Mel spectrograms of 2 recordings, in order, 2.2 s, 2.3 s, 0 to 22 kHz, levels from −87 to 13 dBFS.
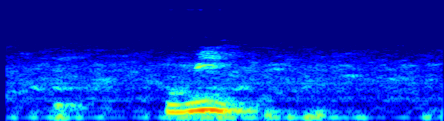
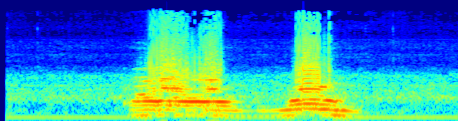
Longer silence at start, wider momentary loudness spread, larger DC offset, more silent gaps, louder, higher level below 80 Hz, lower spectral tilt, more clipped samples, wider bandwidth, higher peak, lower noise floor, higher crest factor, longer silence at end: first, 0.25 s vs 0.05 s; first, 26 LU vs 15 LU; neither; neither; second, -20 LUFS vs -9 LUFS; second, -54 dBFS vs -48 dBFS; first, -9.5 dB/octave vs -4 dB/octave; neither; second, 4.7 kHz vs 16.5 kHz; second, -6 dBFS vs 0 dBFS; first, -52 dBFS vs -32 dBFS; first, 18 dB vs 12 dB; first, 0.6 s vs 0 s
